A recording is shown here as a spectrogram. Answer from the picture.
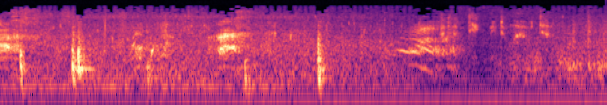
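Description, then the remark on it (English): Water sloshes and laps around a small boat, with creaks and knocks of the hull, a busy low rumble of movement on the water and some indistinct voices in the background. “Just another boat”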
